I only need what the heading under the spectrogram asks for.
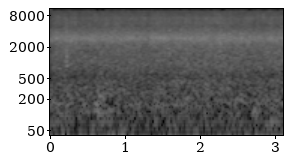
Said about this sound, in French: J'essaierai de parler plus fort que la pluie, mais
